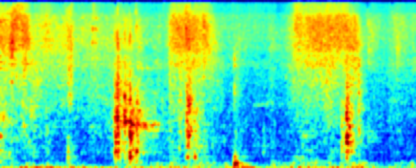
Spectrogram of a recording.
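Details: Several sharp pops and cracks over a few seconds with room noise, from joints cracked during manual adjustment; joint cavitation.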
